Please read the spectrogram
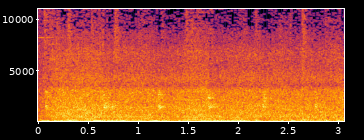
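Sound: flowing river water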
